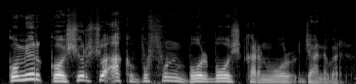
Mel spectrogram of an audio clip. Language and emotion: Kashmiri, neutral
